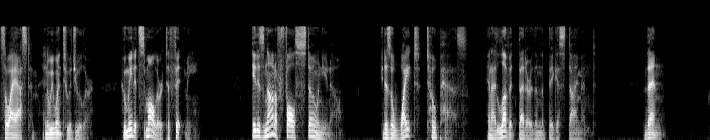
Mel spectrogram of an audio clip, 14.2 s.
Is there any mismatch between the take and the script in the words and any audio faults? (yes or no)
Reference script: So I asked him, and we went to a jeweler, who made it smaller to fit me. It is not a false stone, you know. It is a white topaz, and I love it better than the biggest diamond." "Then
no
